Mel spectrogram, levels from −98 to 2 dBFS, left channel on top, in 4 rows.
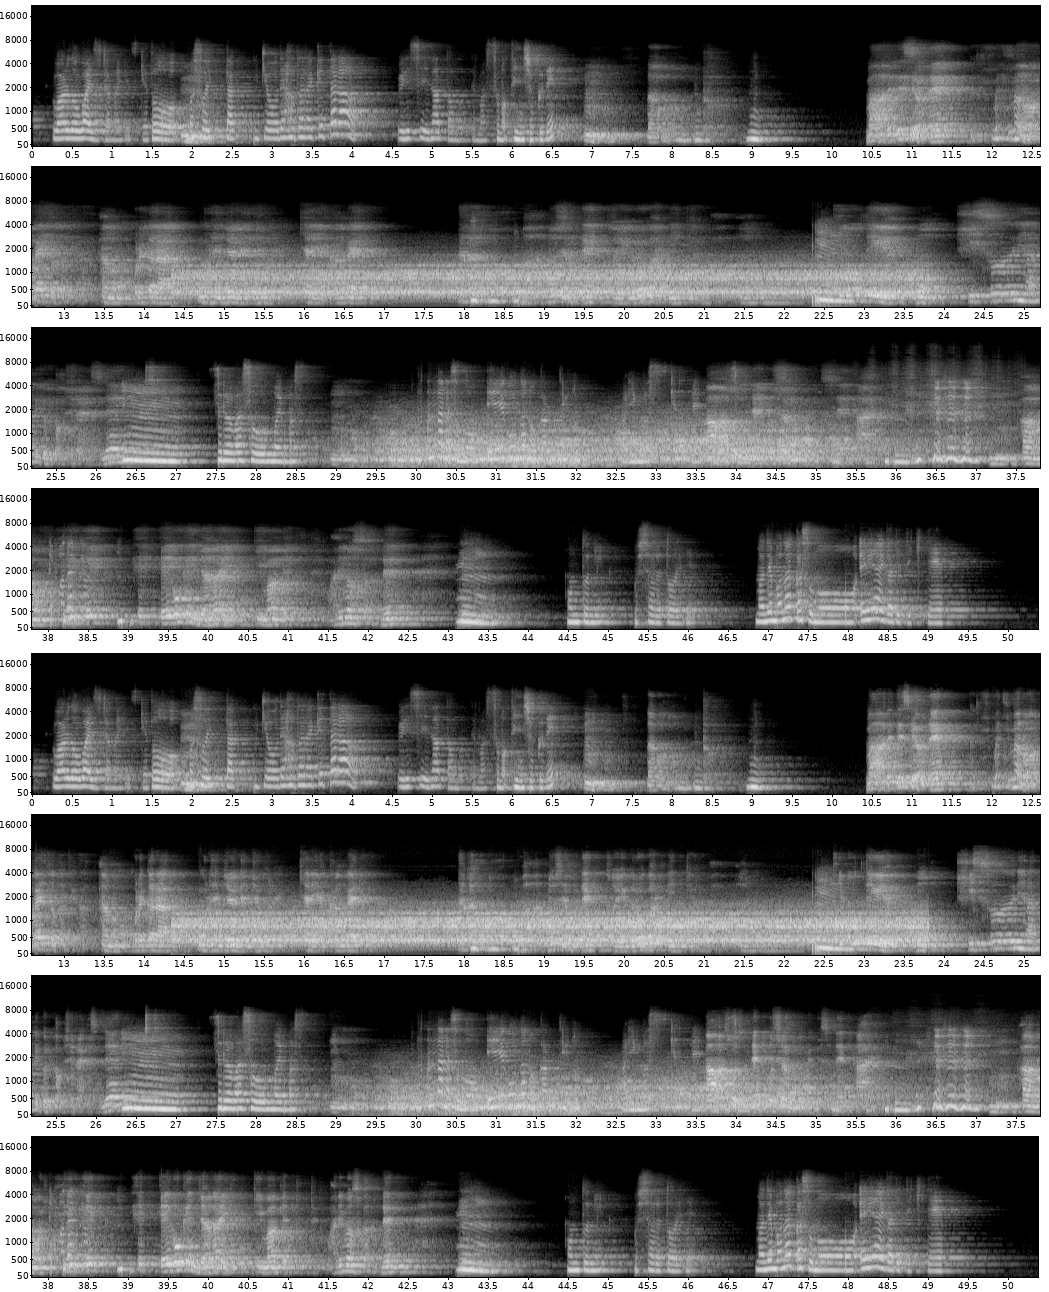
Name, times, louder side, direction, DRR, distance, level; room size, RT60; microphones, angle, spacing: voice 1, 0.2-4.1 4.6-6.6 7.9-8.5 8.9-9.2 18.1-18.7 22.4-23.0 24.9-25.2 26.3-27.1 27.5-28.5 30.0-32.3 32.6-34.2 35.2-35.3 35.6-35.7 36.0-37.1 38.1-38.5 43.1-43.6 44.5-45.0 45.3-46.1 46.8-48.7 49.0-49.2, equal, ahead, 5 dB, 1.4 m, -21 dB
voice 2, 6.8-8.5 10.4-11.4 11.7-14.4 14.7-16.9 17.9-22.1 22.7-23.9 24.2-26.3 28.9-29.5 33.6-35.8 37.2-38.6 39.4-42.7 43.1-43.3, right 2 dB, 75° right, 1 dB, 5.6 m, -23 dB
sound 1, 14.3-23.8, right 4 dB, 45° right, 1.2 m, -19 dB
sound 2, 28.5-37.1, left 2 dB, 85° left, 2.0 m, -22 dB
21.0 x 17.0 x 7.7 m, 1.3 s
head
